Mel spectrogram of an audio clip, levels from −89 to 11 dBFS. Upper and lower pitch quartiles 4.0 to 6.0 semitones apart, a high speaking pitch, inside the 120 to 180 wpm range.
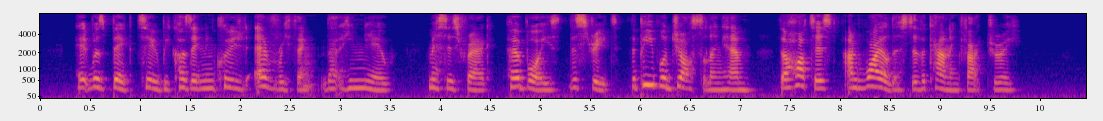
Yes: average, 4.3 semitones; high, 240 Hz; average, 170 wpm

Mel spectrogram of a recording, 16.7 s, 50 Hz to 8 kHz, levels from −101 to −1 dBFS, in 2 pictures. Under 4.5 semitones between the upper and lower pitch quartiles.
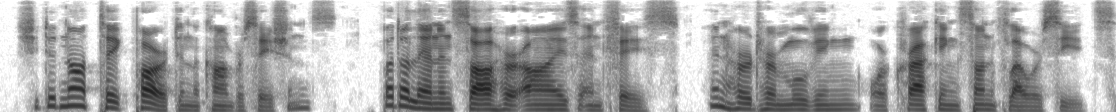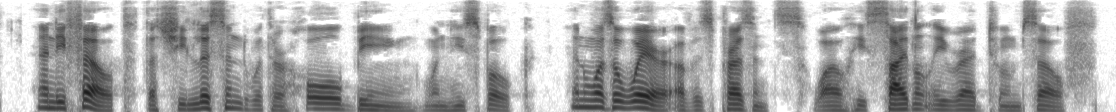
No: average, 5.2 semitones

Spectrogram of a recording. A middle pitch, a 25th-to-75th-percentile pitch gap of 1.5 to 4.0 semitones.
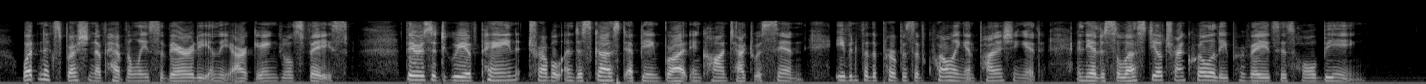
Yes: medium, 165 Hz; narrow, 2.6 semitones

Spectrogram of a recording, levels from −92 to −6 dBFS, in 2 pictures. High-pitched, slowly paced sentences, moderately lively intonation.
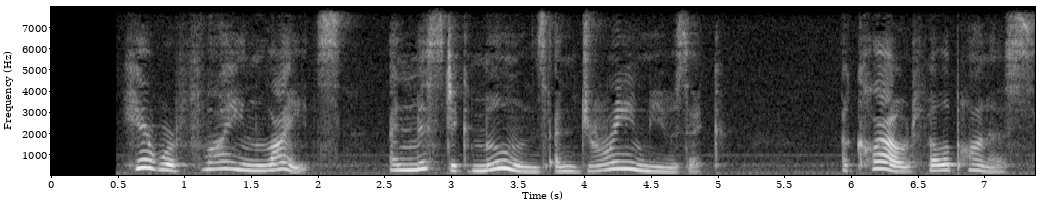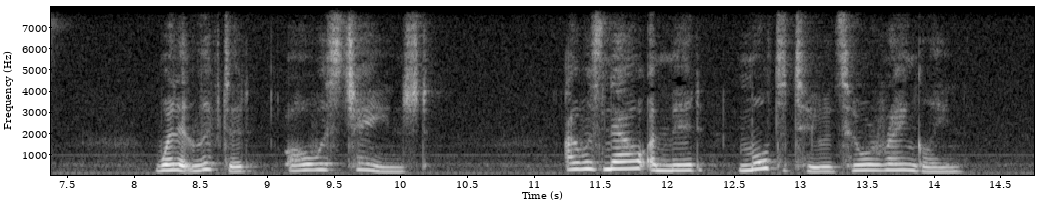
Yes: very high, 265 Hz; slow, 120 wpm; average, 4.3 semitones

